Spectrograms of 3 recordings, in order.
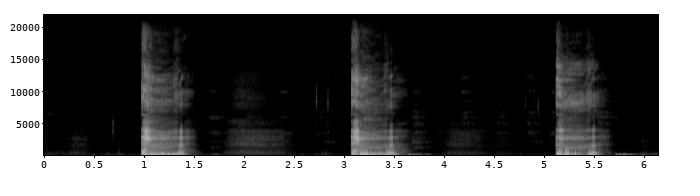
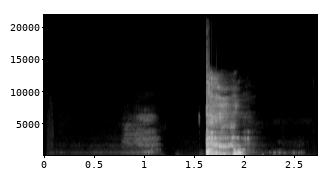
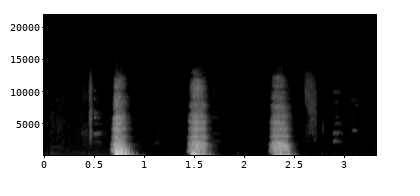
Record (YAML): three_cough_length: 6.1 s
three_cough_amplitude: 12707
three_cough_signal_mean_std_ratio: 0.35
cough_length: 2.7 s
cough_amplitude: 32768
cough_signal_mean_std_ratio: 0.27
exhalation_length: 3.3 s
exhalation_amplitude: 32478
exhalation_signal_mean_std_ratio: 0.25
survey_phase: alpha (2021-03-01 to 2021-08-12)
age: 18-44
gender: Female
wearing_mask: 'No'
symptom_none: true
smoker_status: Ex-smoker
respiratory_condition_asthma: false
respiratory_condition_other: false
recruitment_source: REACT
submission_delay: 1 day
covid_test_result: Negative
covid_test_method: RT-qPCR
